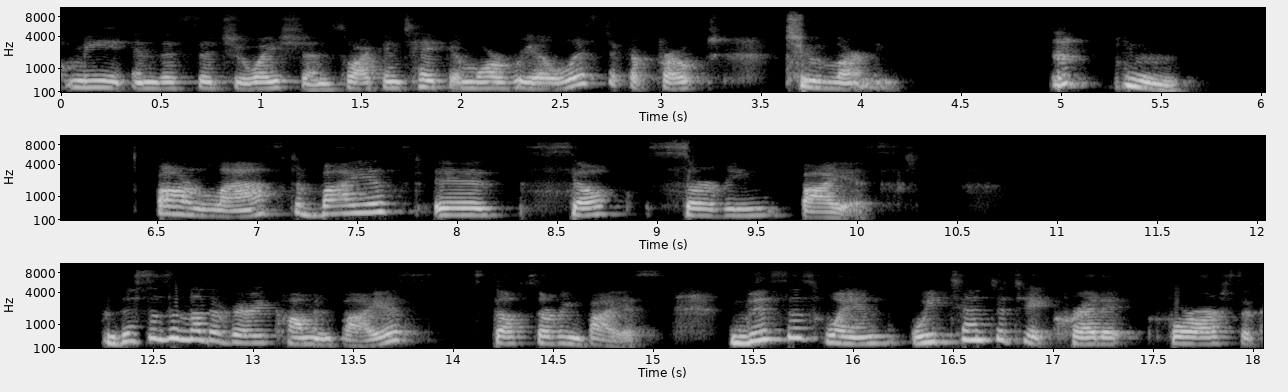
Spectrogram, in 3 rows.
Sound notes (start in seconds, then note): 5.0 cough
